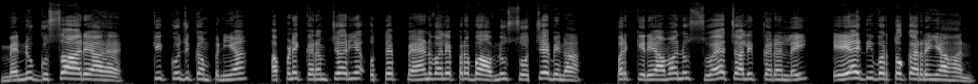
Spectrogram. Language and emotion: Punjabi, angry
